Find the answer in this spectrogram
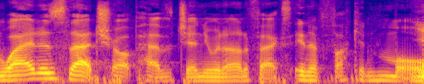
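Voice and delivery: ordinary delivery

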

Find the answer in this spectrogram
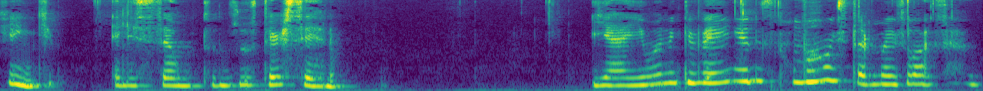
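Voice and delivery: voice near tears, almost crying. Recounting crying as friends hugged, now on the verge of tears again. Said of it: "Eu já vou chorar de novo".

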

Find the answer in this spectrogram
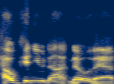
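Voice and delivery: ordinary talk, nothing marked

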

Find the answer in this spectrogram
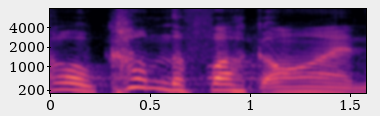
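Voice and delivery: loud screamed outburst, uncontrolled. Recalling a moment watching a film in the theater, retelling a scream. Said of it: "I literally screamed".

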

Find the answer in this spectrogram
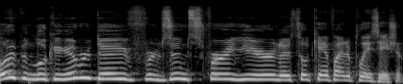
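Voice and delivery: put-on mocking whiny voice. Speaker mocks people complaining they can't find a PlayStation: mocking voice of a complainer. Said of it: "Why does he gotta have a voice like that?".

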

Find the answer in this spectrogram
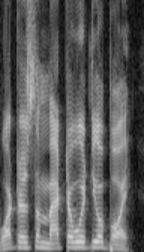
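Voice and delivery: loud, fake Indian accent. Telling a joke, voicing the doctor questioning the boy, put-on Indian accent. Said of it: "said in every Indian accent".

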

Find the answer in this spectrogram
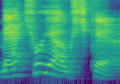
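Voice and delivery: matryoshka butchered in American pronunciation. Recounting a pronunciation button's American version of a word, imitating Google's American pronunciation. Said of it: "if I clicked the pronunciation button on American, and it was like".

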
